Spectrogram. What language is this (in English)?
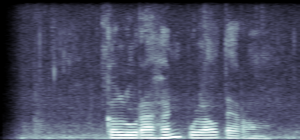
Javanese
